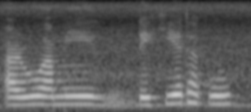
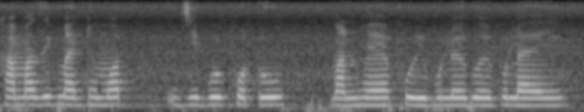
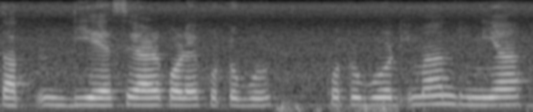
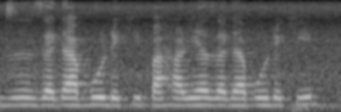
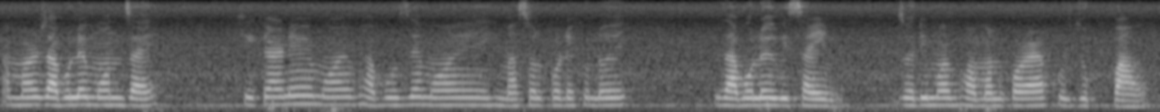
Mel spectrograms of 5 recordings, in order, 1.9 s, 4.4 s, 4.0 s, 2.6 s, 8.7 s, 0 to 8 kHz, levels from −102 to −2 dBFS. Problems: constant background noise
